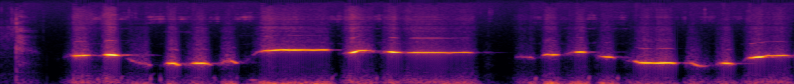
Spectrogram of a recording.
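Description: A person whistles a short song melody, with quick staccato notes, a couple of held tones and a brief pause midway, no talking over it.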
